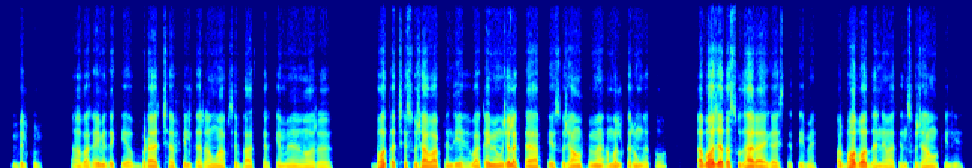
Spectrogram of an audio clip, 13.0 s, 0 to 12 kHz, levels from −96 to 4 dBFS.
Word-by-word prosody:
बिल्कुल। 95 -1 -12 0.4
अ, 100 - -9
वाक़ई 120 +5 -2
में 135 - -2
देखिए 120 -1 -6
अब 105 -2 -7
बड़ा 110 +1 0
अच्छा 110 +3 -4
फील 100 -1 -7
कर 100 -1 -6
रहा 95 - -5
हूँ 105 -2 -2
आपसे 100 +2 -6
बात 90 0 -3
करके 95 +1 -10
मैं 110 +2 -6 0.2
और 95 0 -7 0.6
बहुत 145 +4 +4
अच्छे 130 - -3
सुझाव 100 -3 +2
आपने 100 0 0
दिए, 125 +4 -3
वाक़ई 110 +4 -1
में 130 - +2
मुझे 120 -1 +2
लगता 105 0 +2
है 105 - +3
आपके 110 +2 -3
सुझावों 100 0 -2
पे - - -9
मैं 110 0 -1
अमल 105 +2 -3
करूँगा 105 +4 -5
तो 170 0 -14 0.4
अब 120 - +5
बहुत 140 +2 +11
ज़्यादा 130 -1 +7
सुधार 95 -5 +3
आएगा 90 0 +1
इस 85 - -8
स्थिति 95 0 -13
में 90 -1 -11 0.3
और 110 - -1
बहुत-बहुत 120 -4 +6
धन्यवाद 90 0 -5
इन 95 - -8
सुझावों 90 -1 -5
के 90 - -16
लिए। 95 +3 -14
100 Hz, 225 wpm, -24 LUFS, 95-115 Hz, 0.6 s, बहुत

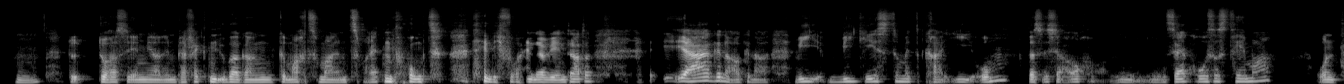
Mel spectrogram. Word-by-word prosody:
Mhm, 100 +2 -7 0.3
du - - +1 0.2
du 115 - +6
hast 115 +1 -1
eben 110 0 +1
ja 110 -1 0
den 110 0 -1
perfekten 120 +3 0
Übergang 110 -1 +2
gemacht 110 -1 -1
zu - - -7
meinem 110 0 -2
2. 115 +4 +1
Punkt, 120 0 +1 0.4
den - - +7
ich - - -1
vorhin 115 -2 -1
erwähnt 110 0 +4
hatte. 125 +3 +2 0.7
Ja, 295 - +8
genau, 155 - -1
genau. 105 -3 -9 0.3
Wie 125 +3 -2
wie 125 +4 -3
gehst 130 0 -3
du - - -2
mit 130 -1 -5
KI 115 -1 -5
um? 180 - -1 0.2
Das 115 0 0
ist 125 - -3
ja - - -5
auch - - -8
‘n 110 0 -10 0.2
'n - - -10
sehr 125 +2 +1
großes 130 +1 -4
Thema 145 +6 -4 0.4
und 110 0 -2
115 Hz, 175 wpm, -25 LUFS, 110-130 Hz, 0.7 s, Ja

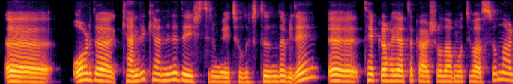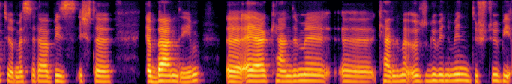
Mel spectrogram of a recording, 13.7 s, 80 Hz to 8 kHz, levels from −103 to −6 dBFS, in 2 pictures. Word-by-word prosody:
Eee, 170 -4 +3 0.3
orada 210 -5 +2
kendi 195 +6 -2
kendini 225 0 -2
değiştirmeye 180 -5 -2
çalıştığında 165 +3 -4
bile, 255 - -1
eee, 190 -2 +2
tekrar 210 -2 0
hayata 190 0 -1
karşı 180 -1 -3
olan 180 -1 -2
motivasyonun 180 +5 -4
artıyor. 215 -6 -2
Mesela 180 +1 -2
biz, 185 -1 -2
işte, 180 -2 -1 0.4
ya, 180 -3 +4
ben 195 -1 +8
diyeyim, 165 +3 -1 0.4
eee, 175 -2 +5
eğer 190 0 +6
kendimi, 195 +1 0 0.2
eee, 175 -2 -2
kendime 185 +1 -1
özgüvenimin 200 +1 0
düştüğü 200 +1 -4
bir 190 - -1
185 Hz, 125 wpm, -21 LUFS, 175-200 Hz, 0.4 s, ben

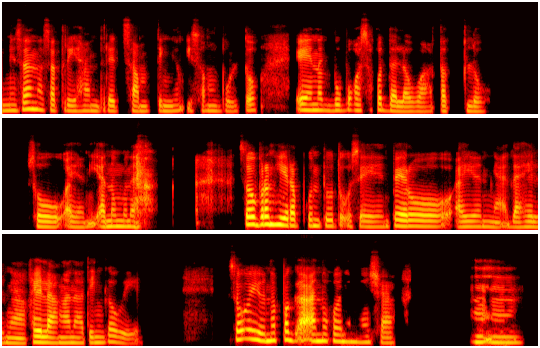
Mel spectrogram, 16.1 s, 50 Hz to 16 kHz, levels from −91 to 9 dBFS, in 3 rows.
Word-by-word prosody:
Minsan 180 +6 0
nasa 180 -2 -3
300 170 0 -6
something 160 0 -6
'yong - - -12
isang 165 0 -9
bulto. 160 +3 -7 0.4
Eh, 195 - +5
nagbubukas 185 +1 -4
ako 195 -2 -4
2, 150 -2 -3
3. 155 -1 -7 0.8
So, 170 -2 +1
ayan 160 -1 -4
i-ano 180 +2 0
mo 180 - -1
na 175 - +3
lang. - - -1 0.9
Sobrang 245 0 +8
hirap 210 -2 +5
kung 200 0 -2
tutuusin, 175 -3 -4
pero 185 -2 +3
ayun 175 +1 -3
nga 155 - -5 0.2
dahil 170 0 -4
nga 160 -2 -2
kailangan 175 -2 +4
nating 175 +1 -4
gawin 175 -6 -5 0.9
so, 275 +1 +2
ayun 250 -5 +4
napag-aano 235 -2 +5
ko 220 - 0
naman 195 -3 -4
siya 165 -3 -4 0.8
mm. 175 -2 -2
175 Hz, 140 wpm, -25 LUFS, 165-195 Hz, 0.9 s, Sobrang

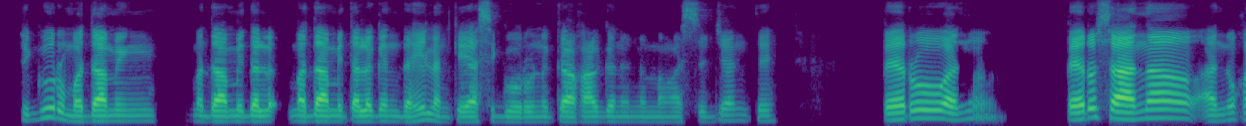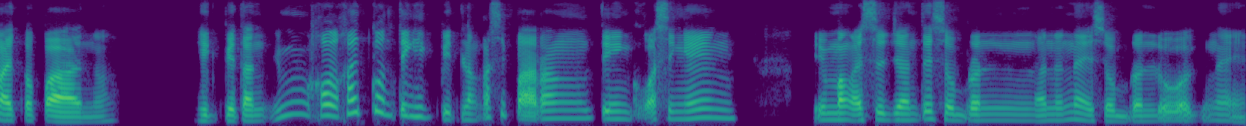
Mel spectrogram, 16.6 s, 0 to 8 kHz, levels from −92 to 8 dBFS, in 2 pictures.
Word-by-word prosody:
Siguro 190 +10 -3
madaming 130 +1 +2 0.2
madami 125 -1 +1
da 125 - +3 0.2
madami 125 0 +3
talagang 125 0 0
dahilan 115 0 -2
kaya 115 +1 0
siguro 115 -1 -5
nagkakagano'n 115 0 -2
ang 115 - -13
mga 115 - -10
estudyante. 125 +4 -10 0.8
Pero 185 +4 +4
ano 160 +4 -5 0.4
pero 165 +6 +5
sana, 195 0 +7
ano, 135 +5 -3
kahit 145 -3 +3
papaano 115 -3 +2 0.6
higpitan, 135 0 -2
yung 280 +6 -11
ko 255 -1 +1
kahit 310 +7 -1
konting 285 -8 -2
higpit 230 +10 -8
lang, - - -5
kasi - - -7
parang 190 -5 -1
tingin 180 -1 -2
ko - - -11
kasi 180 - -5
ngayon, 200 +2 -3 0.5
yung 155 - -6
mga 155 -2 +2
estudyante 150 +1 -3
sobrang, 145 -3 -6
ano 135 +2 -6
na, 160 +1 -4
sobrang 125 -1 -5
luwag 70 - -4
na, - - -10
140 Hz, 150 wpm, -26 LUFS, 125-180 Hz, 0.8 s, sana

